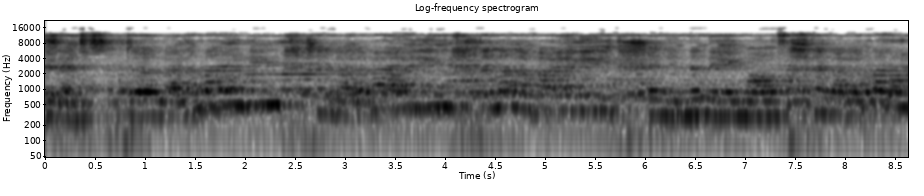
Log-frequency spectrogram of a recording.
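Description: A song with children's voices singing, the melody moving and holding notes without a break.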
